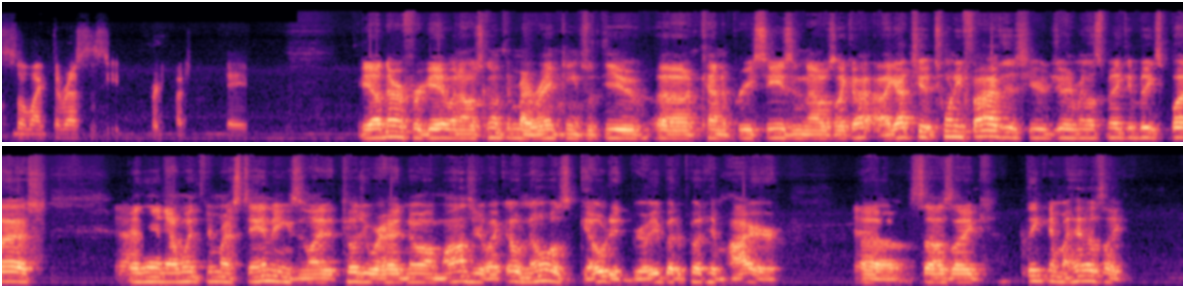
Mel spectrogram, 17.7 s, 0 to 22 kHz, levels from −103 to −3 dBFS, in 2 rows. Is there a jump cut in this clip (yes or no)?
no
